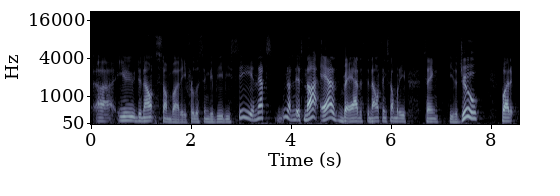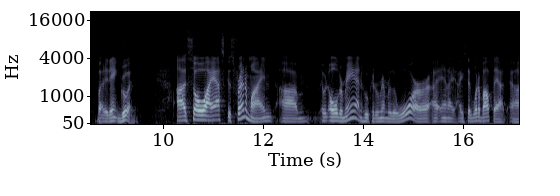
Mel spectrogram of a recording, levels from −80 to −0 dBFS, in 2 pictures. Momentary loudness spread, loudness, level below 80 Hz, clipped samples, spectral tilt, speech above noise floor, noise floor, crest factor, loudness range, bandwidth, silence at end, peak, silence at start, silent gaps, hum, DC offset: 12 LU; -34 LUFS; -66 dBFS; under 0.1%; -7.5 dB/octave; 34 dB; -67 dBFS; 18 dB; 5 LU; 12.5 kHz; 0 s; -16 dBFS; 0.05 s; none; none; under 0.1%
